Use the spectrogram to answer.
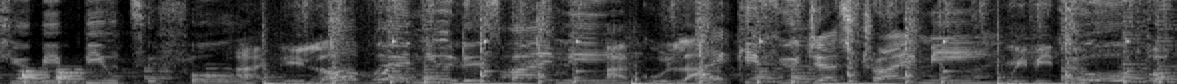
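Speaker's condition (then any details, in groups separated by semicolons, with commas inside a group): No condition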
